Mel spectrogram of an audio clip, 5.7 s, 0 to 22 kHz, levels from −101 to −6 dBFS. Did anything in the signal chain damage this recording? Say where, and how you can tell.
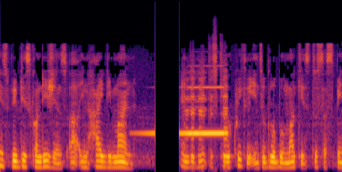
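Yes. At the acoustic stage, a loudspeaker feedback squeal starts at 2.16 s: a single tone at 906 Hz swells over roughly 0.7 s and then sits about 5 dB above the speech until 3.84 s. The microphone is hearing its own loudspeaker, and at that one frequency the loop gain exceeds unity, so the tone feeds itself. It is a steady pitched howl that grows from nothing, not a broadband hum or a fixed whine, which identifies it as feedback.

At the playback or network stage, a rebuffering stall cuts the audio to silence from 2.59 s to 3.00 s. The player ran out of downloaded data, waited, and resumed at exactly the point where it stopped, adding 405 ms. Because nothing is skipped on resumption, this is a stall and not packet loss or a dropout. The squeal is cut off with everything else during the gap.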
